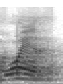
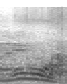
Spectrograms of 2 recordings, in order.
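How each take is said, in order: First: The vowel is read as separate o and e. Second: The vowel is a long u sound. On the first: The speaker calls it wrong. "Jadi bukan boer" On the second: The speaker calls it right. "tapi bur"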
